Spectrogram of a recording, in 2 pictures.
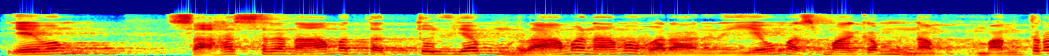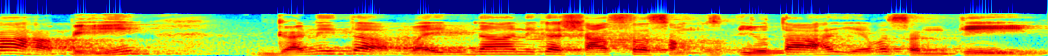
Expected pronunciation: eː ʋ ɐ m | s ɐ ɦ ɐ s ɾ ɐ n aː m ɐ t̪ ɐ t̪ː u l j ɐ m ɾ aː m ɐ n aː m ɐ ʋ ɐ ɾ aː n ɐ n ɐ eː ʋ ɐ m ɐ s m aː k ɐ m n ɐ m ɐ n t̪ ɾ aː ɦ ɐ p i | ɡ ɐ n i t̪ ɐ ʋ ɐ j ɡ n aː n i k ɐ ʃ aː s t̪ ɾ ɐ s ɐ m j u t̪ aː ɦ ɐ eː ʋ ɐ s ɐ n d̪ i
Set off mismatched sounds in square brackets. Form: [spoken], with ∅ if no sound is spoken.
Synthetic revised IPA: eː ʋ ɐ m | s ɐ ɦ ɐ s ɾ ɐ n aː m ɐ t̪ ɐ t̪ː u l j ɐ m ɾ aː m ɐ n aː m ɐ ʋ ɐ ɾ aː n ɐ n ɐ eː ʋ ɐ m ɐ s m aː k ɐ m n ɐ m ɐ n t̪ ɾ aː ɦ ɐ p i | ɡ ɐ n i t̪ ɐ ʋ ɐ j ɡ n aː n i k ɐ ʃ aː s t̪ ɾ ɐ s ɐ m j u t̪ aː ɦ ɐ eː ʋ ɐ s ɐ n [t̪] i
